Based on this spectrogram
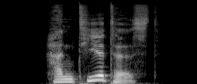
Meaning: inflection of hantieren: 1. second-person singular preterite 2. second-person singular subjunctive II
- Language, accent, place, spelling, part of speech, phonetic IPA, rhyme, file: German, Germany, Berlin, hantiertest, verb, [hanˈtiːɐ̯təst], -iːɐ̯təst, De-hantiertest.ogg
